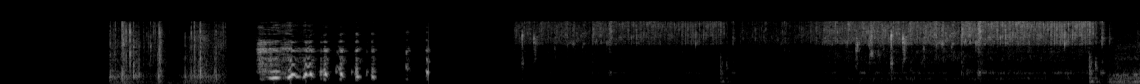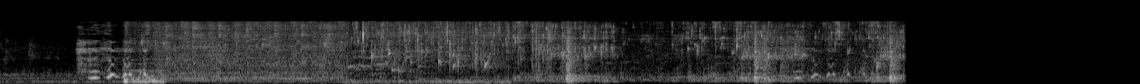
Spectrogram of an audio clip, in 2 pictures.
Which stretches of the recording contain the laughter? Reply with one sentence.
The laughter can be heard from 2.5 to 4.3 s, from 12.2 to 13.1 s and from 19.2 to 20.1 s.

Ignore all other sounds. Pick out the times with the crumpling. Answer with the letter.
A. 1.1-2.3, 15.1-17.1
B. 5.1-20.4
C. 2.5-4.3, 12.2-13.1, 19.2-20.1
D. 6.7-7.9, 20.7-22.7
A.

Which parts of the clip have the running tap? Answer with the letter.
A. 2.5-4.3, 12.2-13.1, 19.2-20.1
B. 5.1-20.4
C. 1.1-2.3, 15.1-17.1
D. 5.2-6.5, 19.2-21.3
B.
